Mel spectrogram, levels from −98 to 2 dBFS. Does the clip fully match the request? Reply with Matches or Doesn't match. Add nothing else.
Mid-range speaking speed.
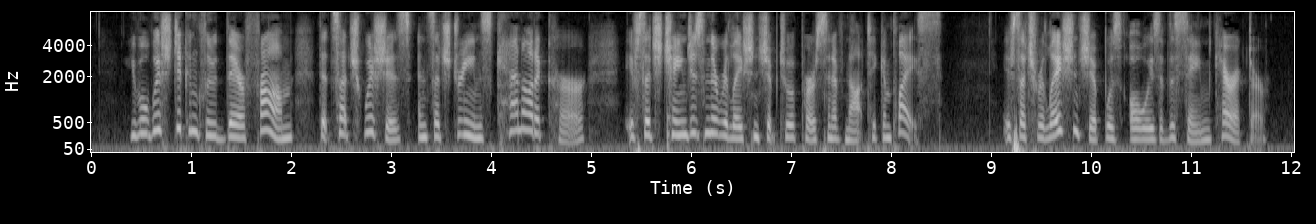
Matches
